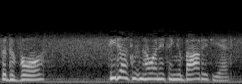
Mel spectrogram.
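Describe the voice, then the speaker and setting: An actress playing an anxious but stubborn young wife in a 1930s radio drama. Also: female voice, a little high, animated, quick pace, natural voice. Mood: uneasy, reserved. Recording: muffled, noisy 1930s radio recording.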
